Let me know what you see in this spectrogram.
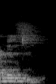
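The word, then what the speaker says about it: mihi: Mi nombre es, lo digo en español, en latín se dice mi menes, pero se escribe m i h i miji. Ni siquiera se dice mi ji. Sí, no es mi ji con j, es mi.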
